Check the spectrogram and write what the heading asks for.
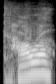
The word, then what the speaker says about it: Cara: She appeared in a 1964 episode of The Cara Williams Show, spelled with a C, C-A-R-A, The Cara Williams Show,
